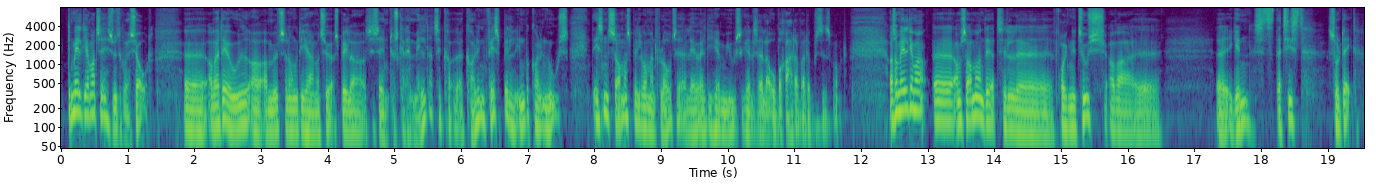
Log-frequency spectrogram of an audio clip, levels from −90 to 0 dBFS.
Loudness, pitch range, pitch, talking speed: -20 LUFS, 90-125 Hz, 100 Hz, 250 wpm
